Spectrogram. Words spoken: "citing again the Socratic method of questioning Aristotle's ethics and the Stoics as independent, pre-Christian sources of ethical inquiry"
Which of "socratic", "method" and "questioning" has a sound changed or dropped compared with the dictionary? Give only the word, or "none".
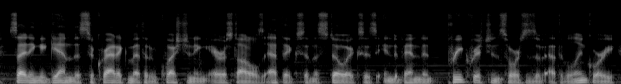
none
